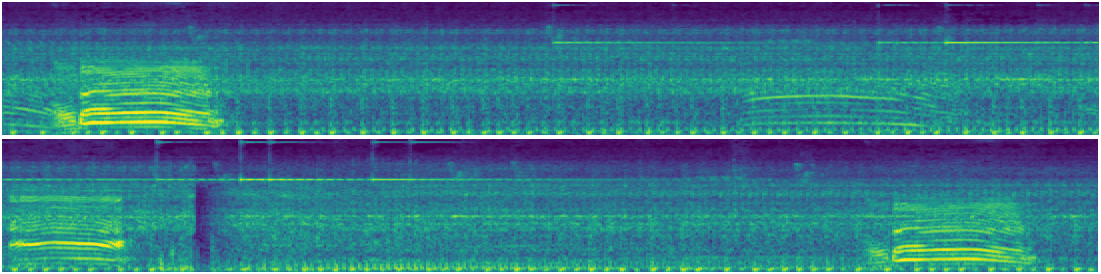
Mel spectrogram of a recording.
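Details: Cattle on a road calling to the herd: four short, arched, harmonic moos spaced several seconds apart, over a steady low throbbing engine hum and faint high whines.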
